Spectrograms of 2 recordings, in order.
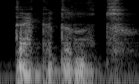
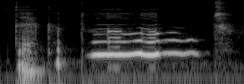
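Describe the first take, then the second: First: Hushed, whispered relish; barely voiced, mock-indulgent; savouring whisper. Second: High, soft, very drawn-out word; soft, slow mock-indulgent croon; exaggerated relish. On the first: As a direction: whisper it as if it's a guilty luxury. Savouring the breakfast idea. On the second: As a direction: stretch it out high and slow, hamming up the luxury. Savouring the word again, exaggerated.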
